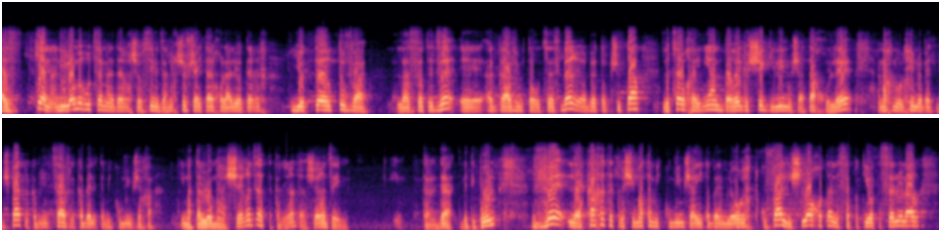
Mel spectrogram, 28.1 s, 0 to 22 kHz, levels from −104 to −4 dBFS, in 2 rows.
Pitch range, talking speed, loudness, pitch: 125-155 Hz, 155 wpm, -24 LUFS, 135 Hz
